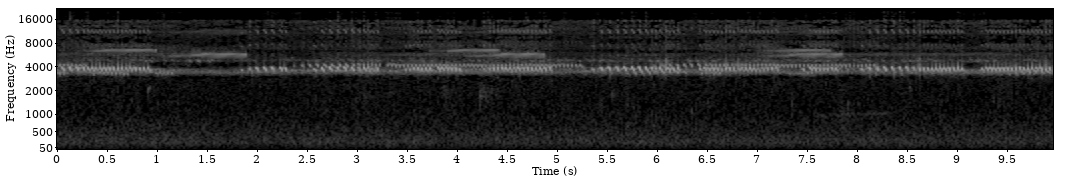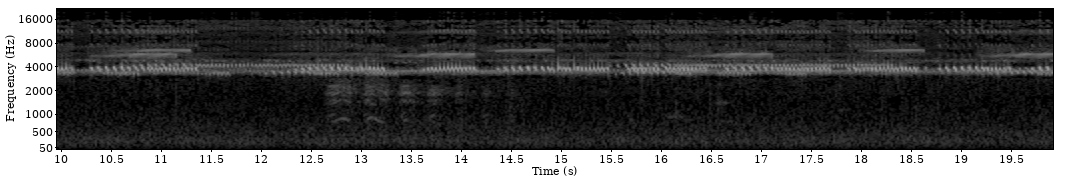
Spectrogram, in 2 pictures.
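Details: Evening crickets on Aroha Island, New Zealand, a steady high pulsed chorus in regular bursts with brief gaps, multiple callers layered, and a short lower rattling call near the middle.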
